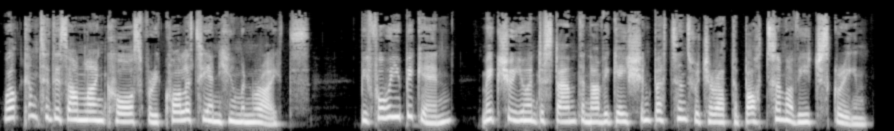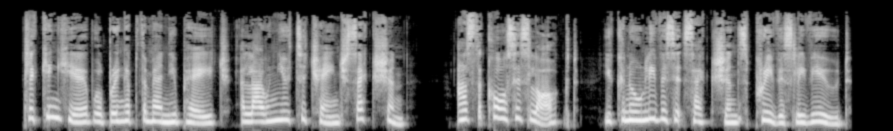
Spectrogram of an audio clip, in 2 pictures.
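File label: Welsh English female training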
